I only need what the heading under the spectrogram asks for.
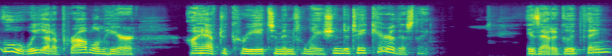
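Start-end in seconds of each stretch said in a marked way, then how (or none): none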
